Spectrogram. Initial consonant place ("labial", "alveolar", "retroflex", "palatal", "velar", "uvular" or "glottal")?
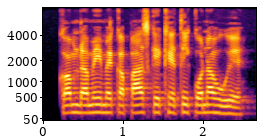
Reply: velar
